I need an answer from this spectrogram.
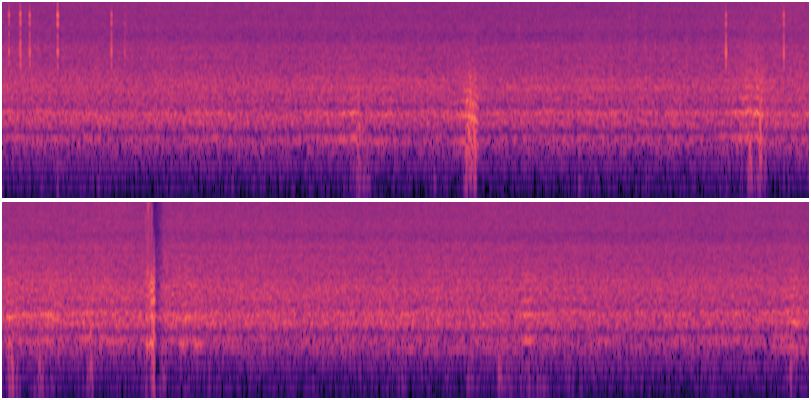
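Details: Hived honey bee swarm lined up fanning at the entrance: sustained buzzing drone over sixteen seconds, broken by occasional knocks and clicks, one sharp tap near the middle.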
